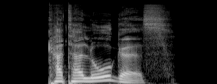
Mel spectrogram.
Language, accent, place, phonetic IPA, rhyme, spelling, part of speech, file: German, Germany, Berlin, [kataˈloːɡəs], -oːɡəs, Kataloges, noun, De-Kataloges.ogg
- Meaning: genitive of Katalog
